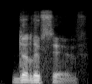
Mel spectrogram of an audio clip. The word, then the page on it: delusive: British English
